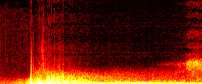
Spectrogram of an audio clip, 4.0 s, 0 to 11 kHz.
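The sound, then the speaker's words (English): A sonic boom from a British-built jet-engine car driven by Andy Green to a 763 mph land speed record in the Nevada desert: one sudden, sharp crack after a brief low hush, then a long, loud rolling rumble that lingers and slowly settles. No voices. “In the Nevada desert, Green piloted the car to a land speed record, 763 miles per hour, breaking the speed of sound.”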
